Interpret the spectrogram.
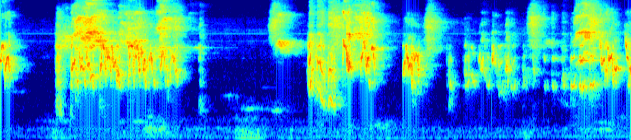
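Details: Happy pet budgie singing: long bursts of scratchy, chattering warble mixed with squeaky chirps, broken by short pauses, over a faint low indoor hum.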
